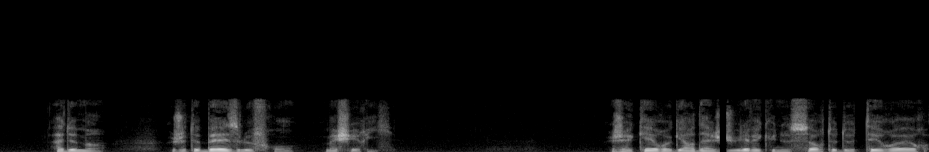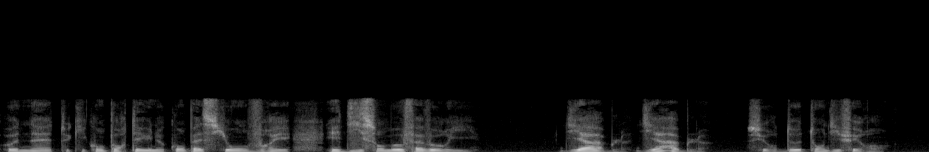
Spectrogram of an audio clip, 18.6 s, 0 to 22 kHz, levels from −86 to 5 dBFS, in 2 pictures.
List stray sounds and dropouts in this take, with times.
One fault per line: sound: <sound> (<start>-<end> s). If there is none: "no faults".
sound: dropout (7.2-7.3 s)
